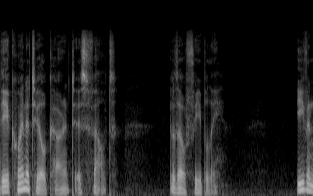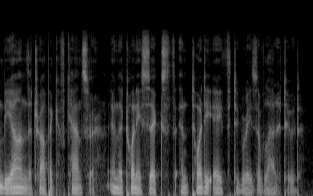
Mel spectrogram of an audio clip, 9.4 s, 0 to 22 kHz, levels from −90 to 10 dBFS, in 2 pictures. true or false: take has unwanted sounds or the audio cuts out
false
